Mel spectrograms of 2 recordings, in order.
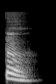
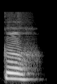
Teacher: Teh itu juga bunyi bunyi depan. Sementara keh itu bunyi belakang.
